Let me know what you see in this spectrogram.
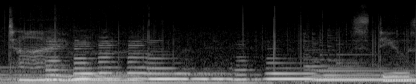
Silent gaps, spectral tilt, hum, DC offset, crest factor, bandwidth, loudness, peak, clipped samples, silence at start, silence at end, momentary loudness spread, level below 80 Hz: none; -8.5 dB/octave; none; under 0.1%; 12 dB; 9.6 kHz; -19 LUFS; -4 dBFS; under 0.1%; 0 s; 0 s; 6 LU; -32 dBFS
